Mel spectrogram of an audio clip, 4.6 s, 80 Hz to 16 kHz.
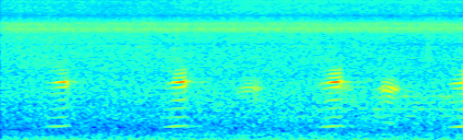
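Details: Boreal digging frog at a habitat of this class 2 protected species: short nasal harmonic calls, five spaced about a second apart over steady background hiss.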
